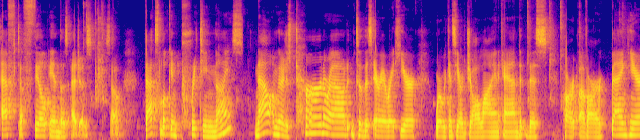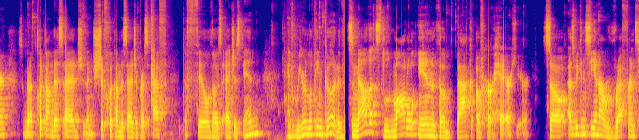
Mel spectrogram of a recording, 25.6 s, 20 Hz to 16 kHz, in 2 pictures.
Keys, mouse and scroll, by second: 1.3 middle click, 1.9 ctrl+s, 2.1-3.6 middle drag, 4.8 ctrl+z, 4.9 middle click, 5.9-7.0 middle drag, 7.7 middle click, 8.3 middle click, 9.2 middle click, 10.6 middle click, 11.2 middle click, 12.7 middle click, 13.3 click, 13.6 middle click, 14.7 shift+click, 14.9 middle click, 15.7 f, 16.1-17.1 middle drag, 17.3 middle click, 18.4 ctrl+s, 18.6 middle click, 19.1 click, 19.4 middle click, 22.0 middle click, 22.7 middle click.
